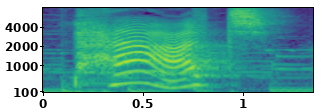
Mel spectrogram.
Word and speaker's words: pat: and that's it however if I want to say the word Pat Like Pat someone on the back as you can see I'm really opening my mouth and again at the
